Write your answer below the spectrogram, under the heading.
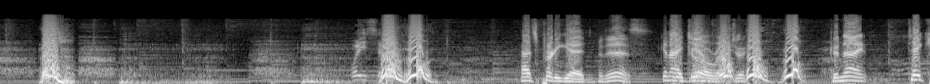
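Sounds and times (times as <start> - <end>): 
dog barking with a sharp yip: 0.4 - 0.8, 3.8 - 4.9, 7.2 - 8.1
speech: 3.5 - 4.5, 5.2 - 9.2.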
